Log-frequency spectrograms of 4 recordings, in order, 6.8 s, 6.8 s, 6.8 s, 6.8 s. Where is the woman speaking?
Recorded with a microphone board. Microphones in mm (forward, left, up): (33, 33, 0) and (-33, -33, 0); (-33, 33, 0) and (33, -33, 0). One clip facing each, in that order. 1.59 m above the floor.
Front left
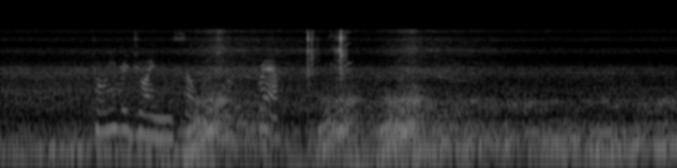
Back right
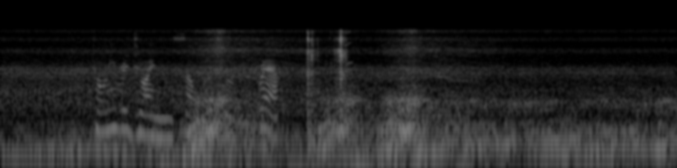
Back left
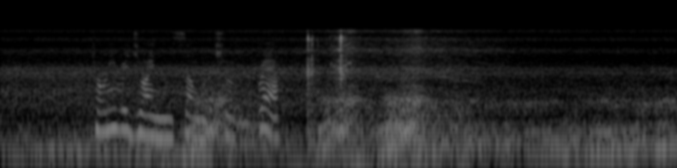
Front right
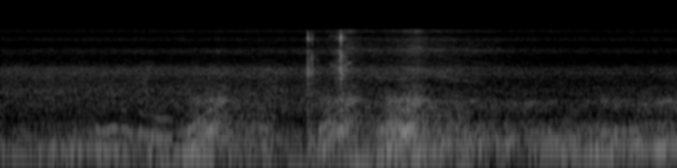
140° left.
